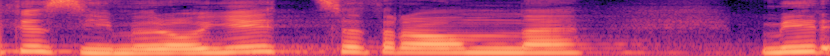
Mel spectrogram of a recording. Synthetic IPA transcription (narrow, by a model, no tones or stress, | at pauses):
ɡəsiməɾoːjɛt͡səd̪ɾɑnːə | mɪːɾ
